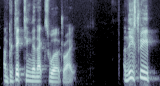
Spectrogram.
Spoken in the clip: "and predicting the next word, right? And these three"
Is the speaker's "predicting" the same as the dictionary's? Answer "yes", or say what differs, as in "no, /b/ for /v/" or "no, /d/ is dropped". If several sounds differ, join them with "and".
yes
